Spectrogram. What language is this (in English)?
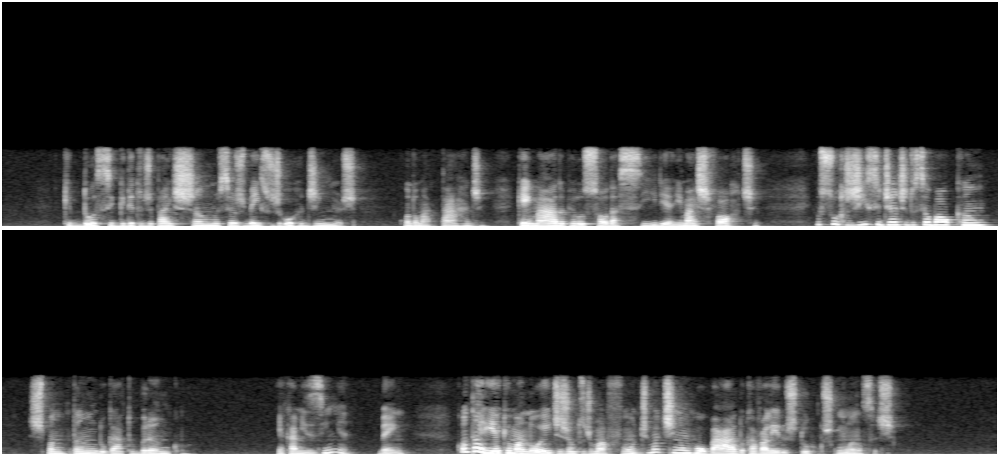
Portuguese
